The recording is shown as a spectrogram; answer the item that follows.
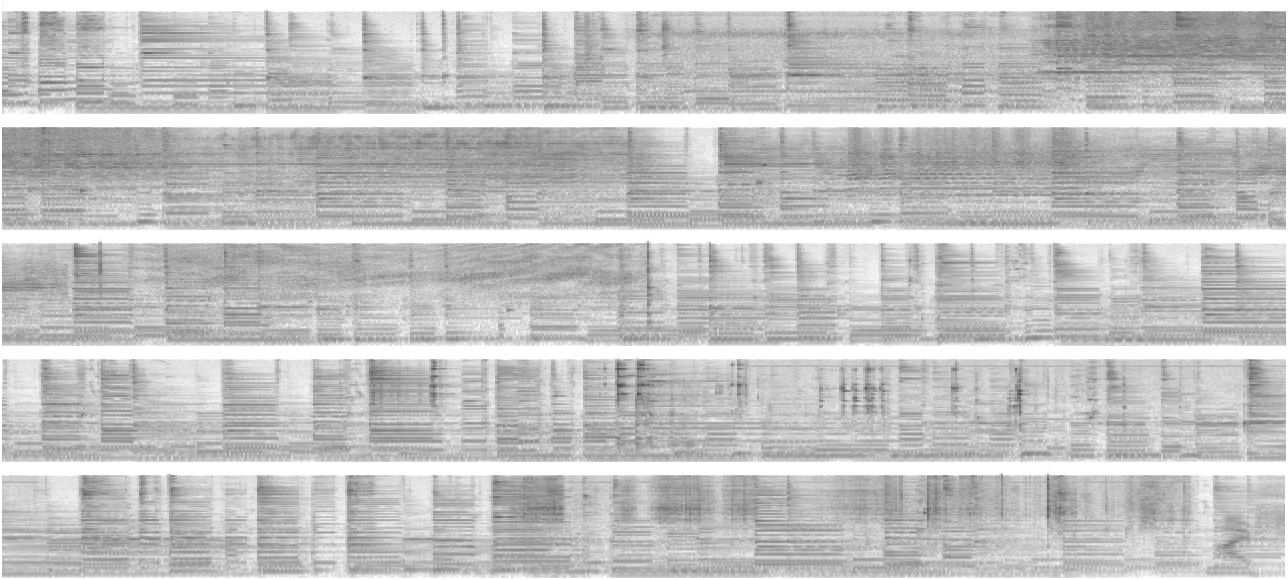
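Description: Steel-string acoustic guitar played fingerstyle: a continuous piece of picked notes and chords.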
